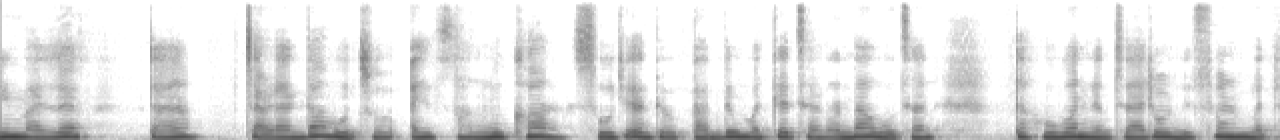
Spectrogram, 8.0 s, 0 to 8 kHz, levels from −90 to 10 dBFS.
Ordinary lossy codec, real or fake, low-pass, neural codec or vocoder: none; fake; none; codec, 16 kHz, 1 kbps, FunCodec, trained on Chinese and English, 50 frames a second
